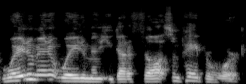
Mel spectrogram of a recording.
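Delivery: hospital staff. Retold or imitated. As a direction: imitate staff interrupting, starting high and easing down. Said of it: "they're like".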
